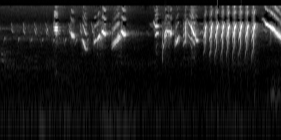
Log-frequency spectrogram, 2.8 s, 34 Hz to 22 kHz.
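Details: Wild European goldfinch, praised as a top singer of the 2022 season, delivering a quick high twittering phrase of jumbled chips and liquid notes, then a fast buzzy trill and a rising sweep.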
